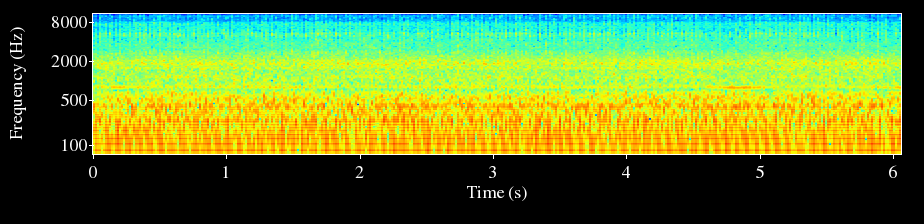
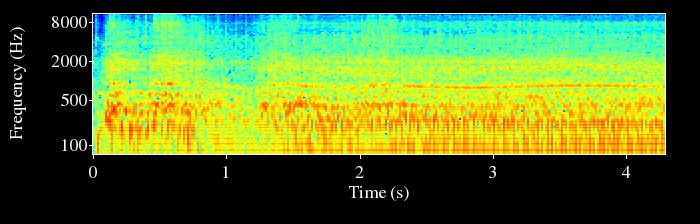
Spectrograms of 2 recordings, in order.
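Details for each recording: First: Onan 4kV generator at steady idle after carburetor mixture screw is turned richer: uneven pulsing beat and shaky note instead of a flat hum, rough running from an over-rich mixture; closing the screw too far makes it stall. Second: Onan 4KV generator after maintenance and repair. It starts quickly and holds a smooth, steady idle with an even hum and no tapping or stumbling; a healthy running engine.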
